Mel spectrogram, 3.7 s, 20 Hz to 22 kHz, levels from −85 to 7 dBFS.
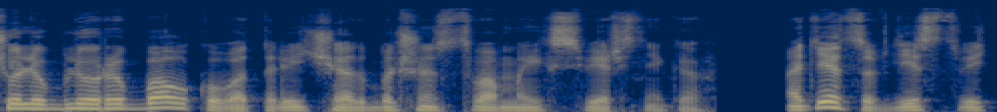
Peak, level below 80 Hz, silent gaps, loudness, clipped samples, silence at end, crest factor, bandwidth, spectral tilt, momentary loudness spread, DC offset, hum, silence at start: -8 dBFS; -48 dBFS; 2.70-2.94 s; -26 LUFS; under 0.1%; 0.05 s; 18 dB; 16 kHz; -5 dB/octave; 11 LU; under 0.1%; none; 0 s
